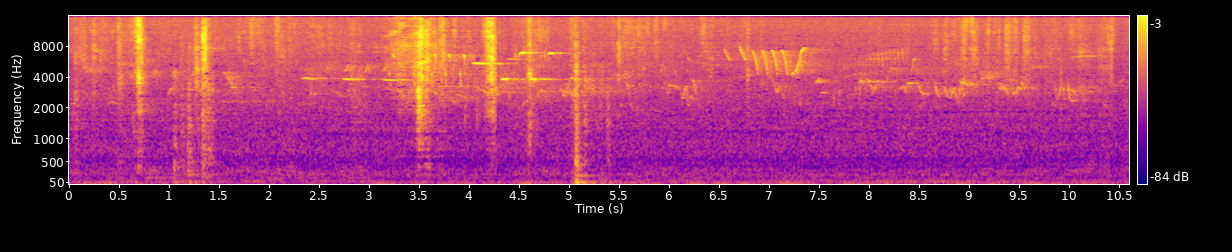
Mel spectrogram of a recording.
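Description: Faint handling of a roll of masking tape: a few soft clicks and rustles, the sharpest about five seconds in, with faint high chirp-like squeaks in between.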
